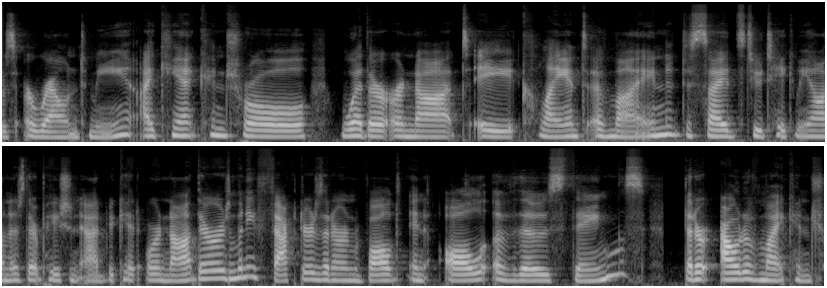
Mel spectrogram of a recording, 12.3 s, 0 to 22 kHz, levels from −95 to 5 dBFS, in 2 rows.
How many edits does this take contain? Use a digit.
3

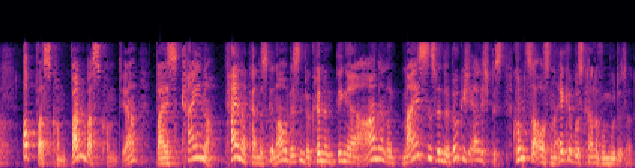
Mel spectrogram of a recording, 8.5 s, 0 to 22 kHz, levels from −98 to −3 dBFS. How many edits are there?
1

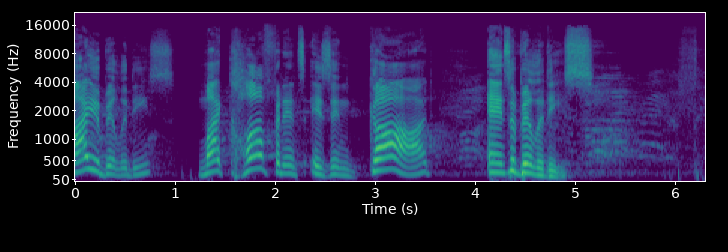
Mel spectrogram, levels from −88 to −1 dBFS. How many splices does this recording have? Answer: 2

